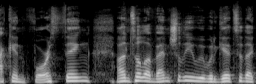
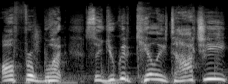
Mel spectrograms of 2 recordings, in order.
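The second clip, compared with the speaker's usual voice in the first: higher-pitched, insistent argument; acted impassioned confrontation; 7 semitones higher than usual. Naruto confronts Sasuke for leaving, acted impassioned plea. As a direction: press each question on a runaway friend.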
